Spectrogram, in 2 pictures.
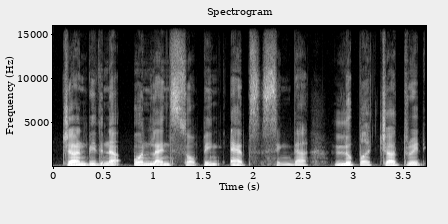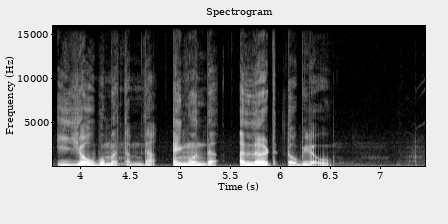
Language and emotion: Manipuri, neutral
